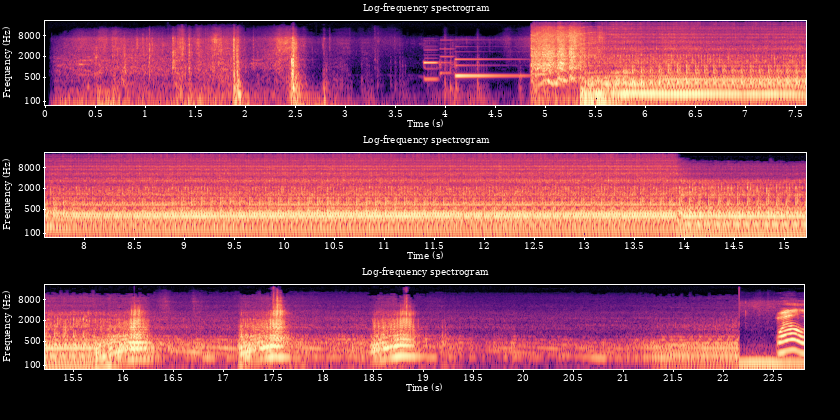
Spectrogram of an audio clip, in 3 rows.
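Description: A 2025 Ram RHO and a Ford Raptor pickup are started up and revved, giving a loud, close engine roar that holds steady for several seconds. Rumbling idle follows, then a few sharp throttle blips, with speech and clicks at the start.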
